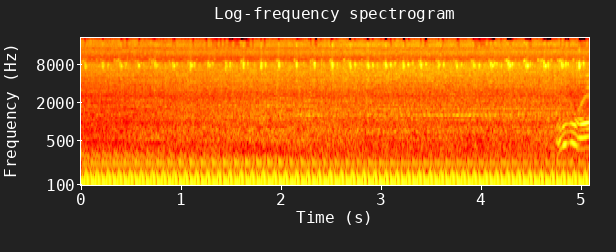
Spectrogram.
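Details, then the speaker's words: 2003 SVT Mustang Cobra, supercharged V8 with long-tube headers into an X-pipe and Loudmouth mufflers, started on a cold, rainy day: deep loud idle thump with a fine regular puffing tick in time with firing; exhaust leak. "sounds decent [Music] though can hear an exhaust leak not surprising"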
